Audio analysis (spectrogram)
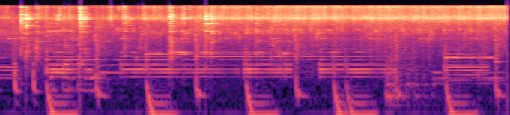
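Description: Blended spice paste hitting hot oil in a pan, a steady loud sizzle broken by repeated sharp clinks and scrapes of a utensil stirring against the pot.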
